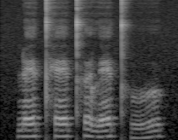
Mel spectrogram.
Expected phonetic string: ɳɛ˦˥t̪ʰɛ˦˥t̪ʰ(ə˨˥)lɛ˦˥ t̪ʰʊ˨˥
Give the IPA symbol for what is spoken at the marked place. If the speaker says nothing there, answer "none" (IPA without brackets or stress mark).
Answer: ə˥˧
